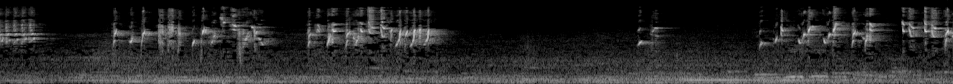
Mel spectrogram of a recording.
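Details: Captive-training song of a European goldfinch in breeding mood: fast, jingling twitters and buzzy trills in several bursts separated by short silences, each phrase bright and rapidly delivered.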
